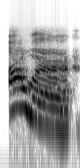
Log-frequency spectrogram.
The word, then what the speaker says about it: hour: we'll be talking about how to pronounce hour don't pronounce the age I said oh God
